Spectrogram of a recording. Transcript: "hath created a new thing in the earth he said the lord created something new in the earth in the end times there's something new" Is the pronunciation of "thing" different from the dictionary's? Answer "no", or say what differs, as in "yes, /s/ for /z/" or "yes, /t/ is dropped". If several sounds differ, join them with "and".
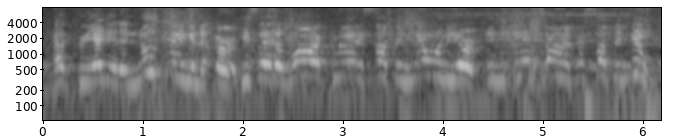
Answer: no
